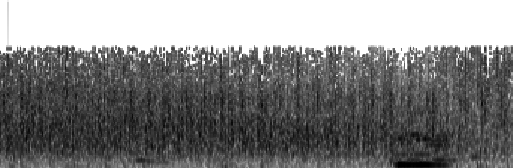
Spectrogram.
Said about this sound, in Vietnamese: Cho xin đạo tràng chúng con kính dâng lên thượng tòa một tràng pháo tay thật là dài.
